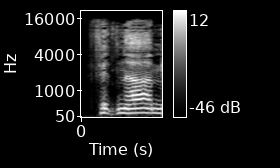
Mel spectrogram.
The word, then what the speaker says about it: fitna: And you talk about the bloody split, and there's a word that I won't pronounce right, fitna.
